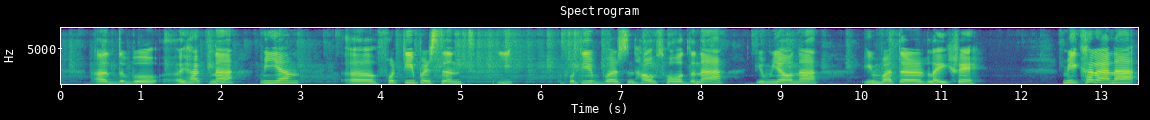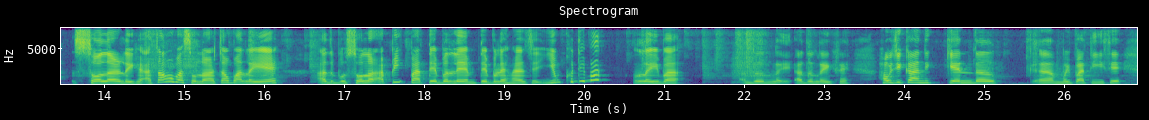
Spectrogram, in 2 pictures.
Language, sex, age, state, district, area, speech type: Manipuri, female, 30-45, Manipur, Senapati, rural, spontaneous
